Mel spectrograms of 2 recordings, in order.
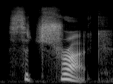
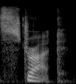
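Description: First: The sound after S is a CH. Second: The sound after S is a plain T. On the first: The speaker calls it wrong. "not as struck" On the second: The speaker calls it right. "I pronounce it struck"

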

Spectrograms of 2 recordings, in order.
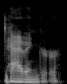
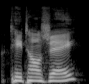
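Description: First: The name is given an English-style pronunciation. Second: The name is given a French-style pronunciation. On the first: The speaker calls it wrong. "it's not Tattinger" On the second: The speaker calls it right. "Tétanger, it's not Tattinger"

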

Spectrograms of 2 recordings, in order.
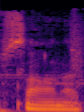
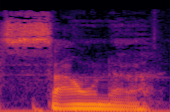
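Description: First: The word is said quickly and plainly. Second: The word is drawn out slowly.

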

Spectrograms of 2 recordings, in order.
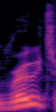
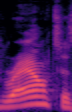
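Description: First: It is said with a British pronunciation. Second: It is said with an American pronunciation.

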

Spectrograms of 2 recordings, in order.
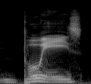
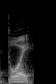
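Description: First: It is said the American way. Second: It is said the British way, like 'boy'. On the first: "as you Americans would say, buoys" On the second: "We just say boy"

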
